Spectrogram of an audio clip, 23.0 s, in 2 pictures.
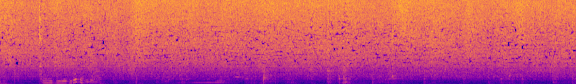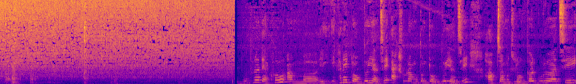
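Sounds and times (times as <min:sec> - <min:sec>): chicken sizzling in oil: 0:00.0 - 0:16.2
spatula scraping and knocking pan: 0:02.3 - 0:12.6.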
